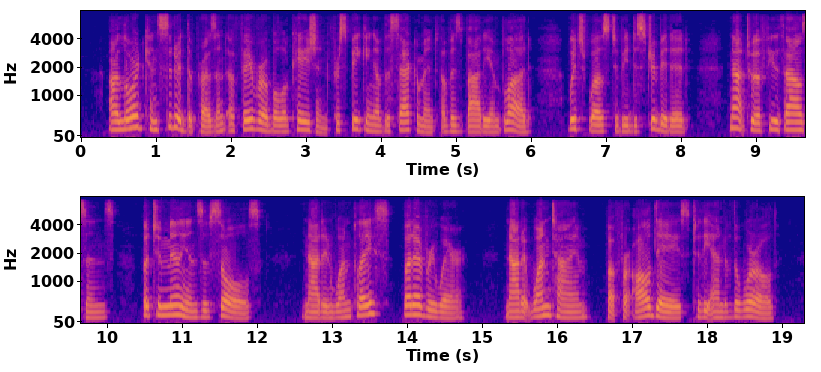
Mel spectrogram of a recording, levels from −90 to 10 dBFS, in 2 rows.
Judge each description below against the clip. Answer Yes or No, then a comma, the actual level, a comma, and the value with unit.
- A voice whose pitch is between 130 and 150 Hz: No, medium, 160 Hz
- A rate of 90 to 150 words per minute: No, average, 165 wpm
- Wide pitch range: No, average, 5.0 semitones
